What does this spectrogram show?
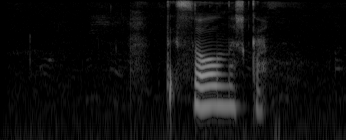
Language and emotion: Russian, positive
